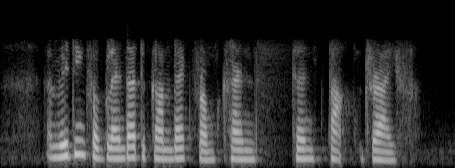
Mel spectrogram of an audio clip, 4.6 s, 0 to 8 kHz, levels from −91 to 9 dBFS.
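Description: The speech runs through the G.729 codec, with plainly audible codec damage: nothing above 4 kHz, and a rough, slightly synthetic texture from rebuilding the voice out of a vocal tract filter, pitch predictor and sparse pulses, which points to the 8 kbit/s G.729A variant. From 2.62 to 2.94 s there is VoIP packet loss concealed by the speech codec. About 300 ms of audio is missing, consistent with a run of roughly ten lost packets, and the decoder fills the gap by repeating its last pitch and filter at falling gain, so the sound smears into a fading buzzy tone or coloured noise. Because each frame builds on the one before, the level and clarity take a short while to recover after 2.94 s.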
